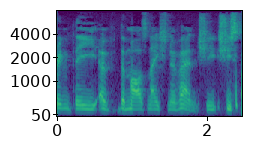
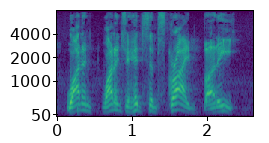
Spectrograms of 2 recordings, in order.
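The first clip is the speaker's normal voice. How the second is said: put-on New York accent voice; 5 semitones higher than usual. Asking listeners to hit subscribe, in a put-on new york accent. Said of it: "that's my New York accent".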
